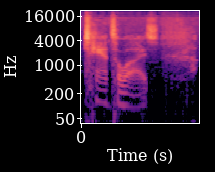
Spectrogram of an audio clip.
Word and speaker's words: tantalize: perfect uh visual for tantalize uh it's a verb uh the first syllable is accented it means to to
